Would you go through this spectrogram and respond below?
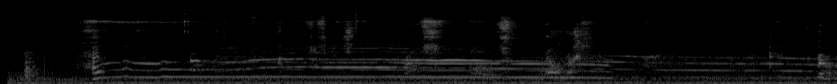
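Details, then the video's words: Two West Highland White Terrier brothers howling together: long sustained harmonic tones that rise at the start, hold steady for several seconds, then waver and fade, with faint music underneath. "Westie Dogs Howl"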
